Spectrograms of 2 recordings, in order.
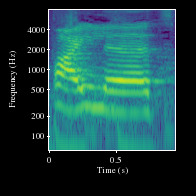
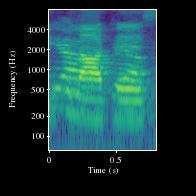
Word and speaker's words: Pilates: people would call it Pilots people would call it Pilates people would call it plates splits and uh yeah so I mean obviously uh people didn't know how to say it because now everyone can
